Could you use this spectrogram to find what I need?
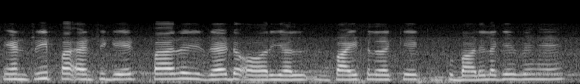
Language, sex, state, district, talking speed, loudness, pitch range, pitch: Hindi, female, Uttar Pradesh, Lucknow, 155 wpm, -15 LUFS, 220-245 Hz, 235 Hz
